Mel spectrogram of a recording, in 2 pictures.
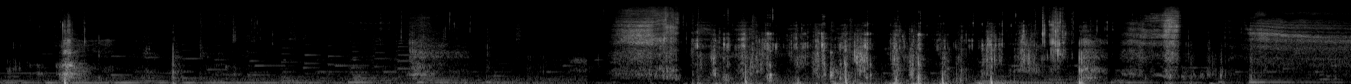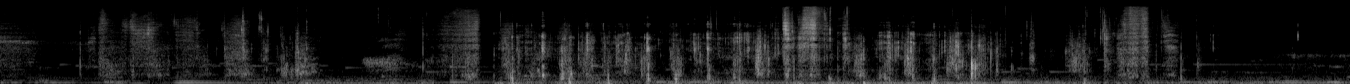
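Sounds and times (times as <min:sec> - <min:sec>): wet chewing: 0:06.1 - 0:12.5, 0:14.3 - 0:25.8
noodle slurping: 0:24.2 - 0:25.4.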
